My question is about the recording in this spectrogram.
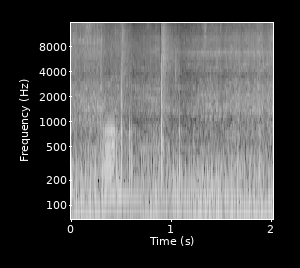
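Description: Kawasaki Z900's inline-four engine running while riding, with a brief rise in pitch near the start and two sharp clicks.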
